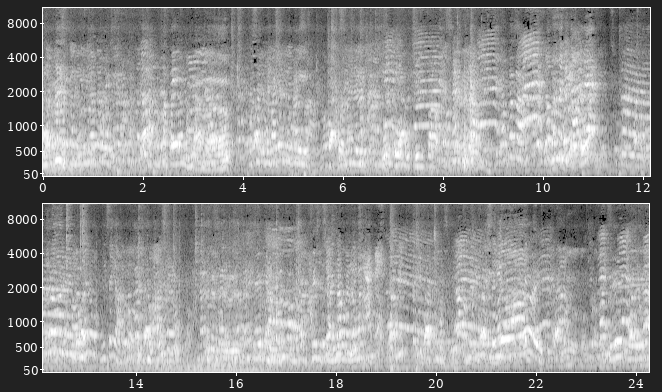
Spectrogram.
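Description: Several women chat and laugh together nearby.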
